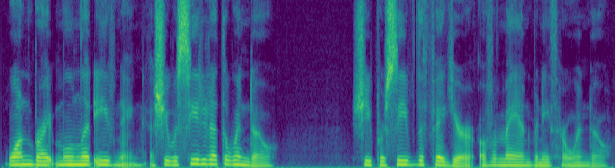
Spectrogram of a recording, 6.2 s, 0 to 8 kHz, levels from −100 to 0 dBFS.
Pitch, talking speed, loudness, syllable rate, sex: 165 Hz, 205 wpm, -18 LUFS, 6.2 syllables/s, female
